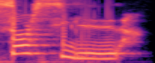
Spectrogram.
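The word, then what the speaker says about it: sourcils: s o u r c i l s soril then the next word is nose which is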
